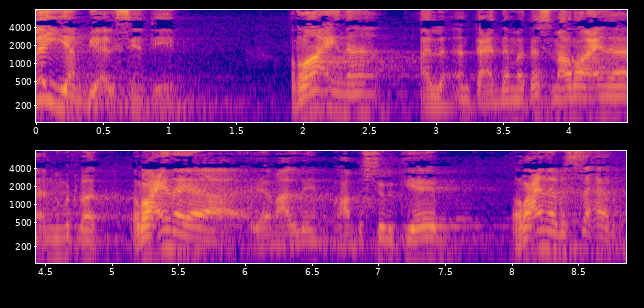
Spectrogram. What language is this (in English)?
Arabic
